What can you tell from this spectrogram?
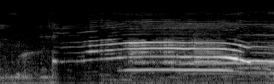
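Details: Cat that wants to fight: after a brief soft noise, a rising, nasal wail swells and is held, wavering slightly before easing downward at the close.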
